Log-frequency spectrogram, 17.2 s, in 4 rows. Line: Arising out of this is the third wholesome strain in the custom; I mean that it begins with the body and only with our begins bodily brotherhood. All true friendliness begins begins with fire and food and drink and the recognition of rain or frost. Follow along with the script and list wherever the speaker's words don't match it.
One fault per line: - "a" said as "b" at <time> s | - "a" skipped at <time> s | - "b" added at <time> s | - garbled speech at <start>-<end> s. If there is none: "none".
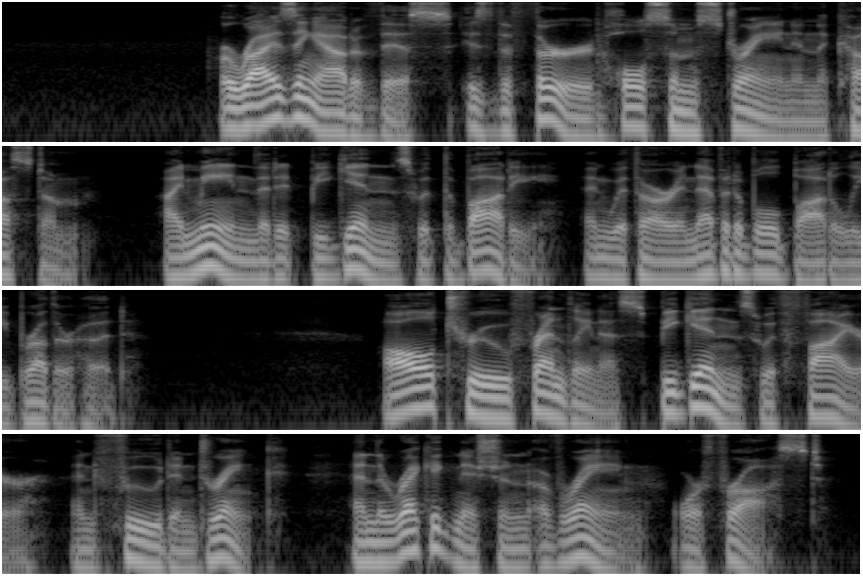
- "only" skipped at 7.3 s
- "begins" said as "inevitable" at 7.7 s
- "begins" skipped at 12.4 s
